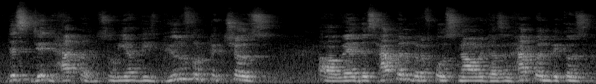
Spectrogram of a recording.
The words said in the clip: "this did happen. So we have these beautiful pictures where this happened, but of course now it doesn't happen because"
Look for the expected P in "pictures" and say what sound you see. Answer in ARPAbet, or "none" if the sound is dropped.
P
